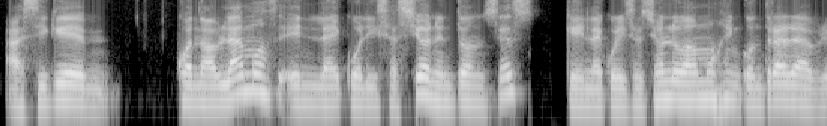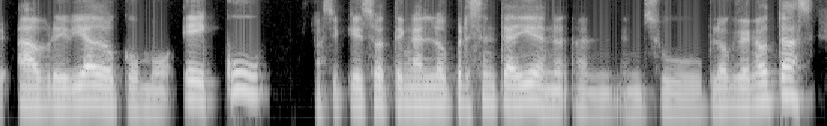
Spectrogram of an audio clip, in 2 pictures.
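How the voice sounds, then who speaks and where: A man's voice: mid-range voice, normal speed, warm tone, no echo, studio quality. Man teaching over a video call. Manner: patient, explanatory, repeats words as he goes. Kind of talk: online class lecture.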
